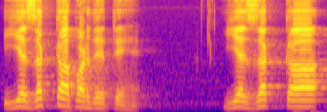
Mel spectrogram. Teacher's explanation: پہلی تشدید جو پہلے حرف کے اوپر موجود ہے وہ ادا نہیں ہو رہی اور دوسرے حرف کی شد جو ہے وہ پڑھی جا رہی ہے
